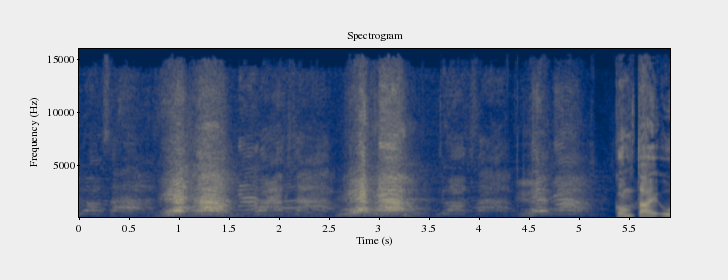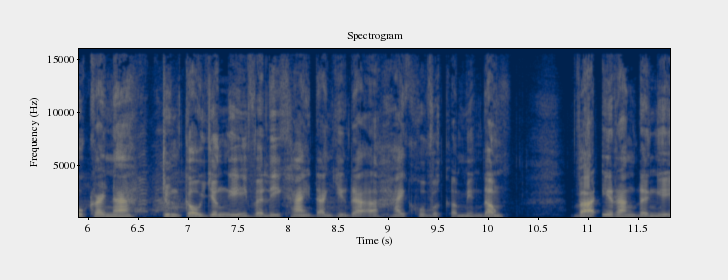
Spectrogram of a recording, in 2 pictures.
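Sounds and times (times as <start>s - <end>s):
large protest crowd chanting in unison: 0.0s - 8.7s
speech: 5.4s - 10.2s, 10.8s - 11.8s.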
